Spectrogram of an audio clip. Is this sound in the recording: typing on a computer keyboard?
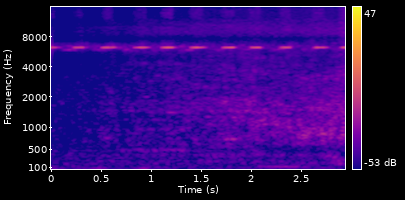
no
